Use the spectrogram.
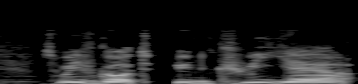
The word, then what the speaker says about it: cuillère: I know this is difficult to pronounce, but split it in two, cuit and then hier. Imagine the double L is a Y. I don't want to hear any L sound in there.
